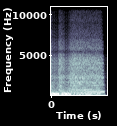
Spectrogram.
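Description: A brief, loud distorted electric guitar chord through the Archetype Gojira distortion pedal is played as two quick hits that sustain, then cut off sharply into silence.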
